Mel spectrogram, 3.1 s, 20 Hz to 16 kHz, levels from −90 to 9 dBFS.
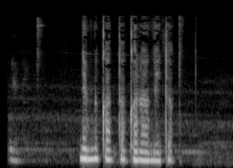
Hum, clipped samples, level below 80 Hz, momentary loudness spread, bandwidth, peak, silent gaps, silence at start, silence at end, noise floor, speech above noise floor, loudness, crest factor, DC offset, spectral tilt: none; under 0.1%; -68 dBFS; 17 LU; 11.5 kHz; -2 dBFS; none; 0.15 s; 0.8 s; -53 dBFS; 32 dB; -20 LUFS; 20 dB; under 0.1%; -6.5 dB/octave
